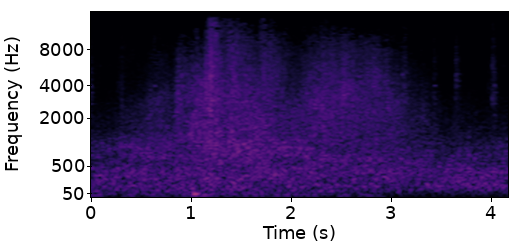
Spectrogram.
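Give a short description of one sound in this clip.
An explosion bursts with a crackle of sparks.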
